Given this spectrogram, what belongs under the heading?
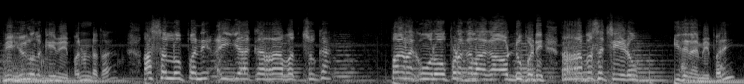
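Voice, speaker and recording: A boastful film villain who brags about his strength and barks orders at his men. His voice sits very high and strained, with a loud film score behind him. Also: moderate pace, music in the background. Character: boastful, menacing male villain boss. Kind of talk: Telugu film drama acting.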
